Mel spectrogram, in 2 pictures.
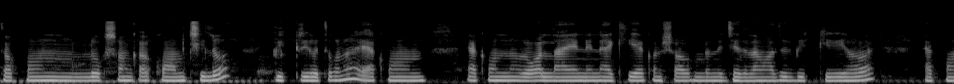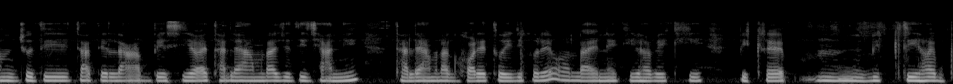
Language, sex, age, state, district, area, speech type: Bengali, female, 60+, West Bengal, Darjeeling, rural, spontaneous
